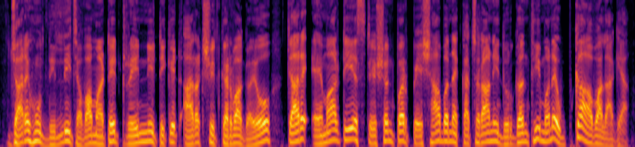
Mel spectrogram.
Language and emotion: Gujarati, disgusted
